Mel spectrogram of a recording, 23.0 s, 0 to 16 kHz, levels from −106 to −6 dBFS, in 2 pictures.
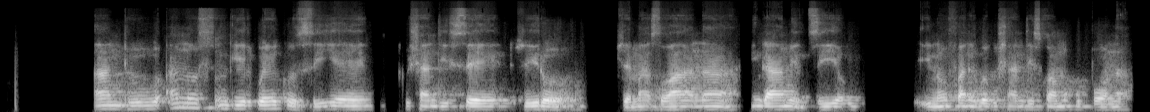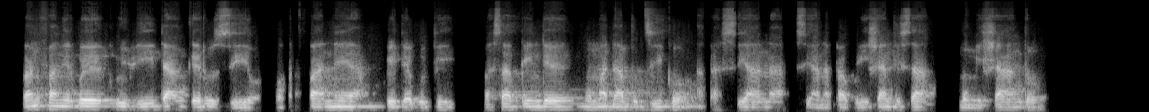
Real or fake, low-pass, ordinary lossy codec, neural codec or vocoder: fake; 14.4 kHz; Opus, 16 kbps; codec, 44.1 kHz, 7.8 kbps, DAC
